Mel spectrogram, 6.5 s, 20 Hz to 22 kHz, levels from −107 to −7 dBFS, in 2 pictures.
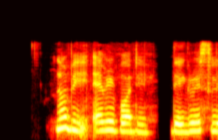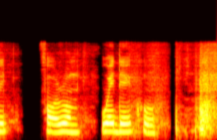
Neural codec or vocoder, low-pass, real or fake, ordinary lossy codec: codec, 16 kHz in and 24 kHz out, 2.2 kbps, FireRedTTS-2 codec; 7.2 kHz; fake; none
